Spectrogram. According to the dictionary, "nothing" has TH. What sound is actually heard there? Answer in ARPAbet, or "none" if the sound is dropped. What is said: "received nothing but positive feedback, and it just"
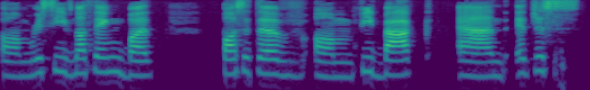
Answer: TH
